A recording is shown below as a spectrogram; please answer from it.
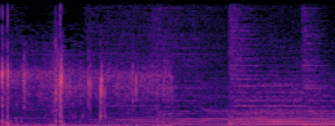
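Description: Three sharp knocks in the first second over a steady insect buzz, then acoustic guitar music comes in from about a second in.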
